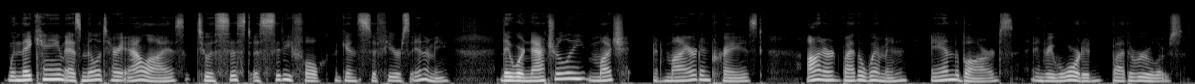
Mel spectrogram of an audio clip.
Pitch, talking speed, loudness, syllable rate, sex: 180 Hz, 170 wpm, -19 LUFS, 5.6 syllables/s, female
